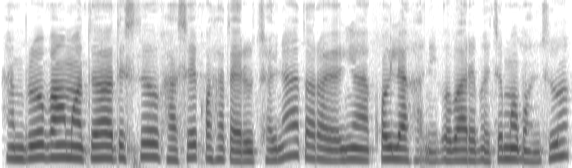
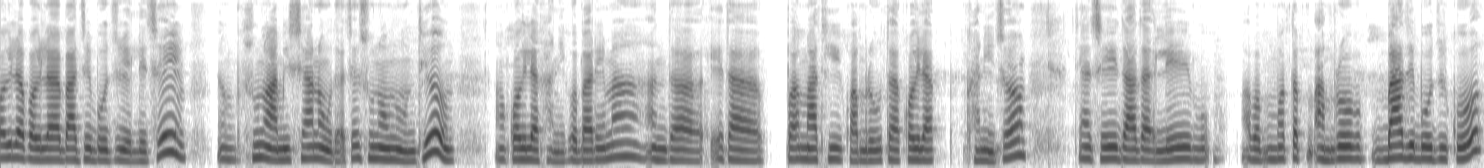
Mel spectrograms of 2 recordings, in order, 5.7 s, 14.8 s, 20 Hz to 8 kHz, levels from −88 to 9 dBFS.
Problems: none marked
